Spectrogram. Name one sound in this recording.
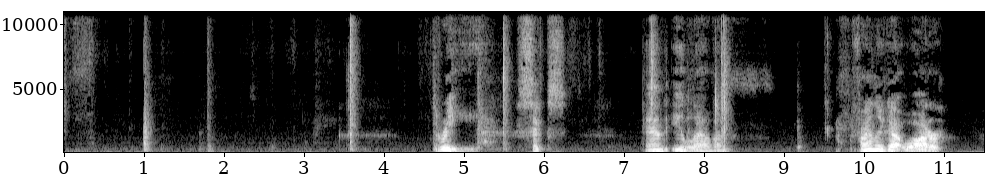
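Playing cards tap down onto a table.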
